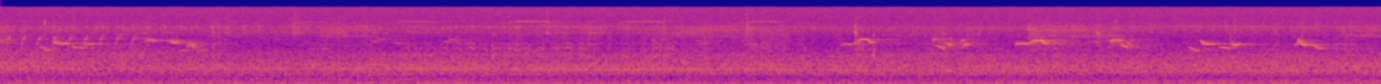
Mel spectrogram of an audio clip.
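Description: Songbirds chirping in short repeated phrases, at the start and again through the last few seconds, over a steady low rumble of outdoor background noise.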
